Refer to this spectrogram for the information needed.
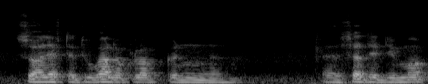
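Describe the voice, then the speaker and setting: A man with a Greek accent speaks at a fairly slow pace in a fairly low, somewhat breathy voice, his intonation monotone and flat, with long, frequent pauses and audible room echo. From Greece. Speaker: retired public servant. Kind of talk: interview. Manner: halting.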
